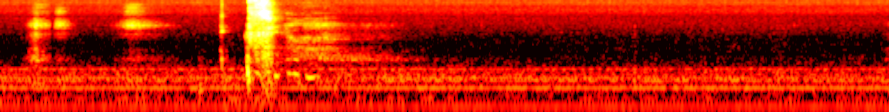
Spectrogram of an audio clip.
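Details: Short breathy build-up gasps, then one sharp, forceful sneeze over steady room hum, part of an intense, itchy, painful sneezing fit. Some sneezes came from the chest, with possible faint wheezing on exhales during buildups.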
